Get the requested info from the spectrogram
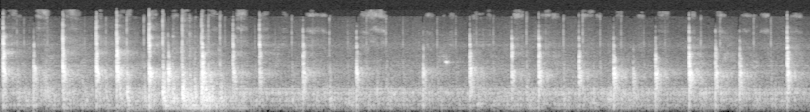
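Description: Chalk writing on a blackboard: an irregular run of sharp, light clicks and taps, several a second, busiest about one to two seconds in.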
